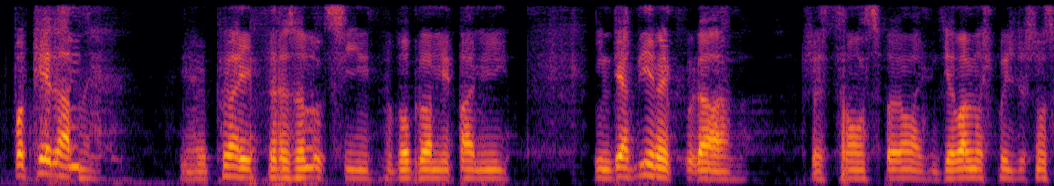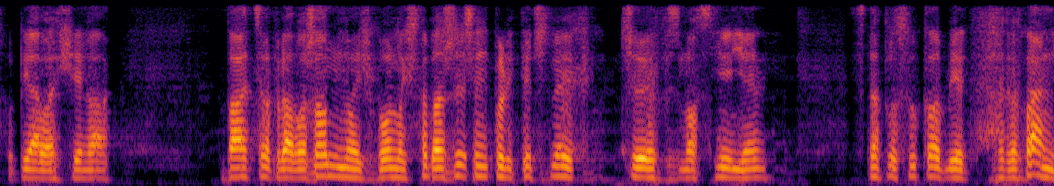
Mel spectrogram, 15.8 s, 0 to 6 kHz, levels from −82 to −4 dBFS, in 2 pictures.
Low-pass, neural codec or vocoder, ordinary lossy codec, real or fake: 5.4 kHz; codec, 16 kHz in and 24 kHz out, 0.6 kbps, FireRedTTS-2 codec; none; fake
